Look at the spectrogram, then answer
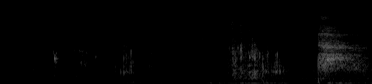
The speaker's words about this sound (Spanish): Un momentito para tomar agua.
